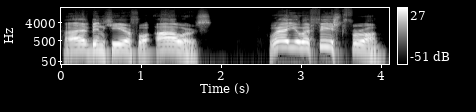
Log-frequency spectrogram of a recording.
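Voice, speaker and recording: A man voicing a breezy sardonic castaway, pitched up. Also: very animated, takes it slowly, a bit bright, smooth, no echo, studio quality, full character voice. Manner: casual, wry, slangy. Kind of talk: audiobook character dialogue.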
